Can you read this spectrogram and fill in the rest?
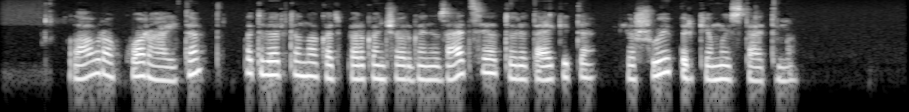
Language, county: Lithuanian, Vilnius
